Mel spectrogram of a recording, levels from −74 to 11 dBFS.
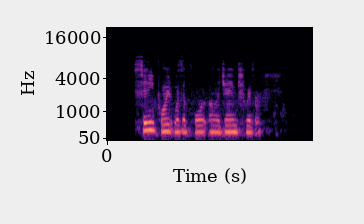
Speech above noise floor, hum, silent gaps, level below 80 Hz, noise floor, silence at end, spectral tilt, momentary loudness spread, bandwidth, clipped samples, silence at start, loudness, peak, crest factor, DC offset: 63 dB; none; none; -60 dBFS; -81 dBFS; 1.05 s; -6.5 dB/octave; 13 LU; 9 kHz; under 0.1%; 0.55 s; -18 LUFS; -2 dBFS; 18 dB; under 0.1%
